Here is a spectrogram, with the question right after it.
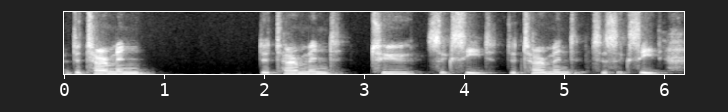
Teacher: we can smooth that by softening that D sound at the end of determined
